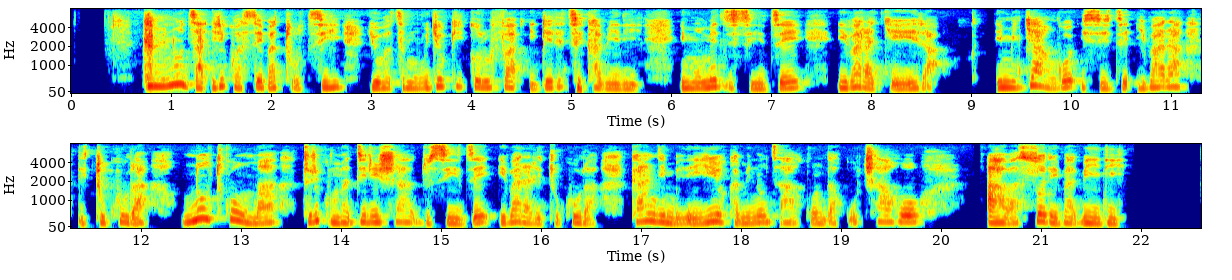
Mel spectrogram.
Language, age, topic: Rundi, 25-35, education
